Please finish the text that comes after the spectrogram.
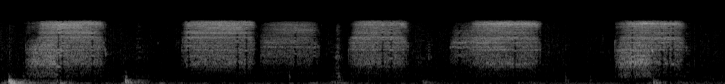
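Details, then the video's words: Barn owls at a nest at night while being fed, September 2019: six loud, rasping, wide hisses, each lasting under a second, with brief gaps between them. "Kerkuil It Fryske Gea 2019 09 10 22 45 voedering"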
